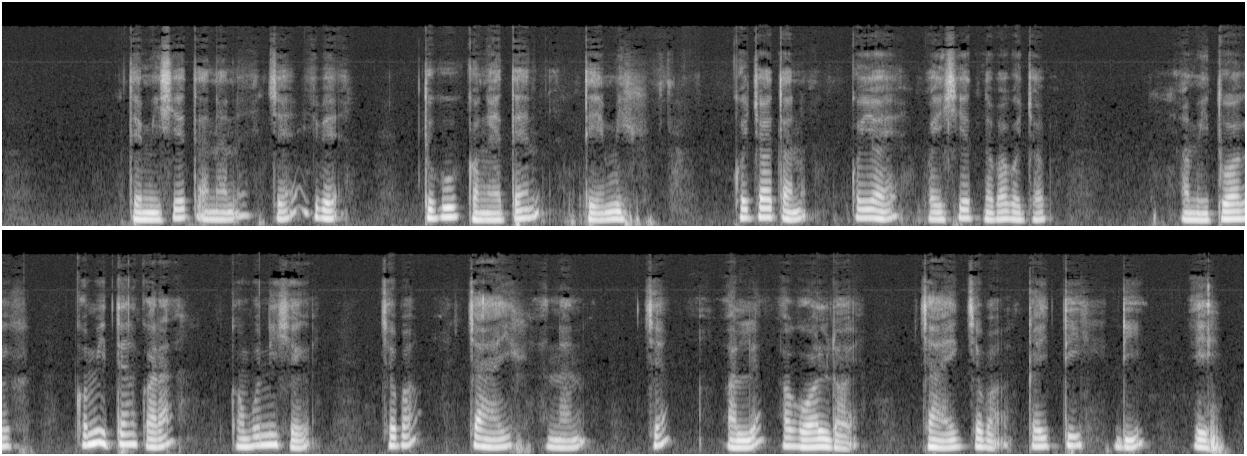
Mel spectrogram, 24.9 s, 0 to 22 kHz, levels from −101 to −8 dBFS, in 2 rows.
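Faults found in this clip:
No faults found in the speech signal, with nothing audible to attribute to capture, network or playback.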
